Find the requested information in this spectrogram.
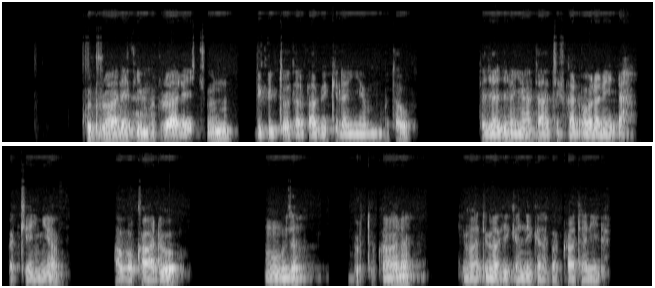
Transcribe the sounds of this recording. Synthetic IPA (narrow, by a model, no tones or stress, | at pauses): kʊd̪ʊɾaːleːt̪iːmʊd̪ʊɾaːleɛt͡ʃːuːn | bɪkʼɪlt̪ʼoːt̪ɐɾfaːbɪkːɪlɐɲjɐmːuːt̪ɐʔʊ | t̪ɐd͡ʒaːd͡ʒɪlɐɲaːt̪aːt̪ɪfkɐnʔo̞ːlɐniːᶑɐ | fɐkːe̞ːɲːaː | ʔɐvɔkaːd̪o̞ː | muːzɐ | bʊɾt̪ʊ̥kaːnɐ | t̪ɪmaːt̪ɪmaːfɪkɐnːeːŋkɐnɐfɐkːaːt̪ɐniːᶑɐ̥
